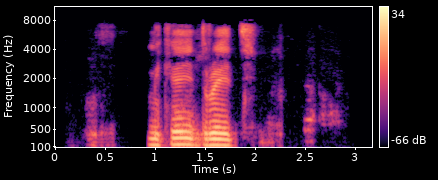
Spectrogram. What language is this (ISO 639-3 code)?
kin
